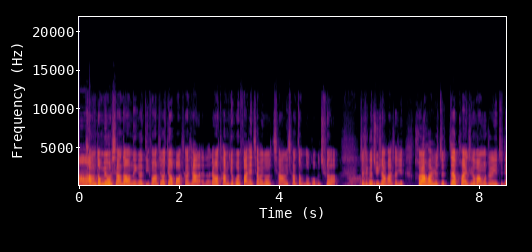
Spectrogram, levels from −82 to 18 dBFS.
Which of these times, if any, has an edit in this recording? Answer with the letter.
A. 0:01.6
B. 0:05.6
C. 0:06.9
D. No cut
A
